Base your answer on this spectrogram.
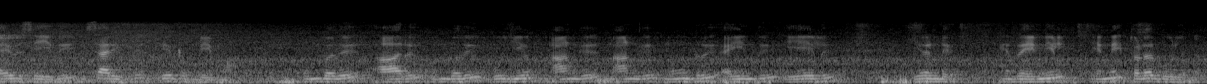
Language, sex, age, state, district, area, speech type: Tamil, male, 60+, Tamil Nadu, Madurai, rural, read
